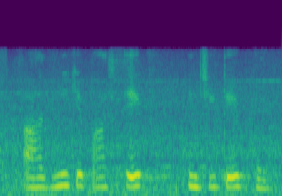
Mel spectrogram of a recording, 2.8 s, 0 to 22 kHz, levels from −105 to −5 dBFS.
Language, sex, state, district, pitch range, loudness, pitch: Hindi, female, Uttar Pradesh, Jalaun, 200-225 Hz, -23 LUFS, 210 Hz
